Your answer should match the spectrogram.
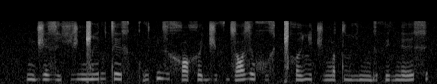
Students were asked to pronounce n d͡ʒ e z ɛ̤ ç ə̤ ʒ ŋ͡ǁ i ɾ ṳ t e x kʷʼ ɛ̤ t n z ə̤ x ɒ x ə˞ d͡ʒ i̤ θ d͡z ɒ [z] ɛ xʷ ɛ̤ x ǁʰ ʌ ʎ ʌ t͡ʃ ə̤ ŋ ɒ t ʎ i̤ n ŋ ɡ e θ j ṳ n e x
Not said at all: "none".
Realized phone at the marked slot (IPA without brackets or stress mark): z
